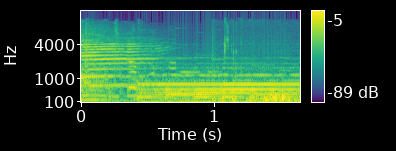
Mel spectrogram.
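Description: Goats bleat in a stable set in caves beneath the rocks of Cappadocia, Turkey: a few wavering, nasal cries at close range, fairly quiet, with a faint low rumble underneath and no talking.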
